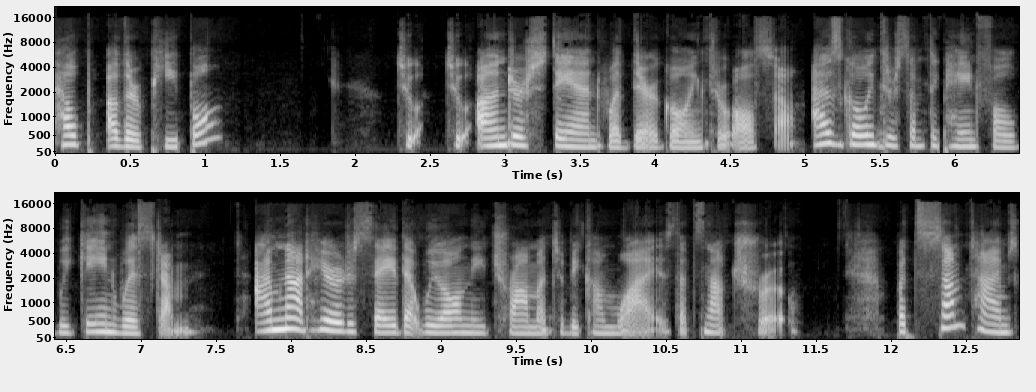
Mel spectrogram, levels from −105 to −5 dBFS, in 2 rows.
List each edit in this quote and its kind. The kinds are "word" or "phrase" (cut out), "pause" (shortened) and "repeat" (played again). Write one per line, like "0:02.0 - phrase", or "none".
0:02.4 - repeat
0:05.0 - pause
0:05.9 - word
0:07.7 - word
